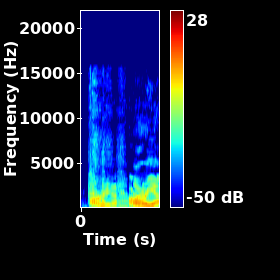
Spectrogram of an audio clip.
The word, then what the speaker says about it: Ariya: Ariya.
